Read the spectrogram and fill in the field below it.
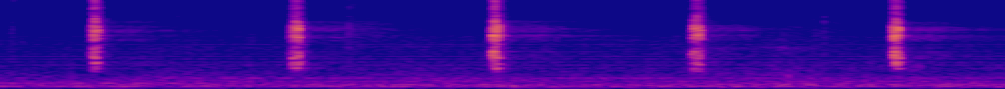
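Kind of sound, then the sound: household object, clock ticking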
